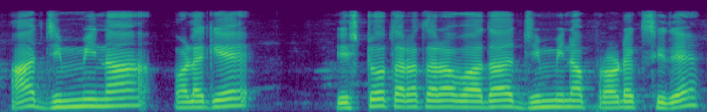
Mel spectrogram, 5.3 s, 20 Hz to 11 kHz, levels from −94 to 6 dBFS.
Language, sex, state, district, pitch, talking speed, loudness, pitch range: Kannada, male, Karnataka, Bangalore, 180 Hz, 100 wpm, -15 LUFS, 170-205 Hz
